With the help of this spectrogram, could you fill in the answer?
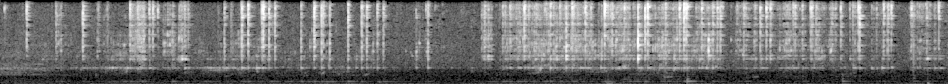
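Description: A round clear glass bulb bottle, partly filled with water and glitter, is held in both hands and tapped with long dark fingernails. Quick, bright, irregular clicks and light clinks come in dense bursts over the clip, each dying away almost at once. A faint steady hum sits underneath.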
